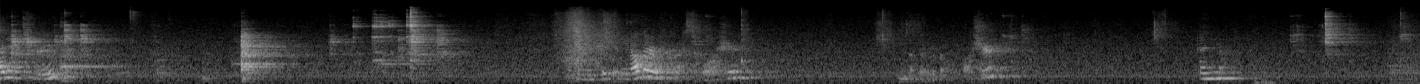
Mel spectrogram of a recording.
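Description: Metal tubing clanks and rattles.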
